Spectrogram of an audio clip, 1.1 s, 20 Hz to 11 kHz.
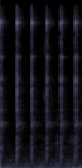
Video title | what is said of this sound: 2023 Eureka PEEK Fountain Pen Review | 叩いたときの感触と色調はほぼ結晶質であるため、非常に硬い素材です。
